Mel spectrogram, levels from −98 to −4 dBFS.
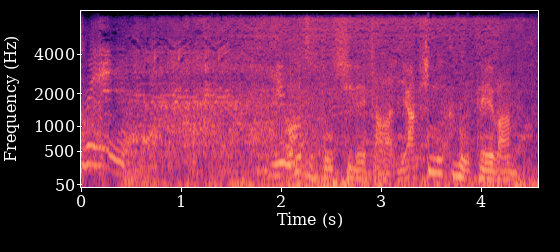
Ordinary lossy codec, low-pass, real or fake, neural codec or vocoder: Opus, 32 kbps; 7.2 kHz; fake; codec, 16 kHz in and 24 kHz out, 1.1 kbps, FireRedTTS-2 codec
